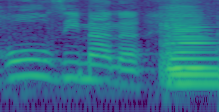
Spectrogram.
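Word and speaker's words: Halsway Manor: Halsey Manor. It's spelled Halsway.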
